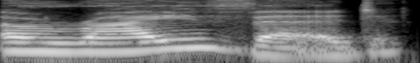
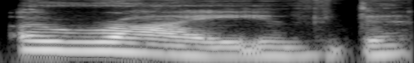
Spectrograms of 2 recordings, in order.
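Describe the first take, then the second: First: The ending is said as an extra syllable. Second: The ending adds no extra syllable. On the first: The speaker calls it wrong. "we don't say arrived" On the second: The speaker calls it right. "We're going to say arrived. ... No extra syllable"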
